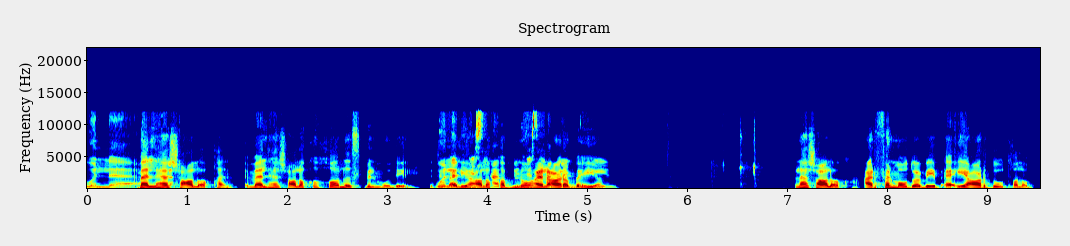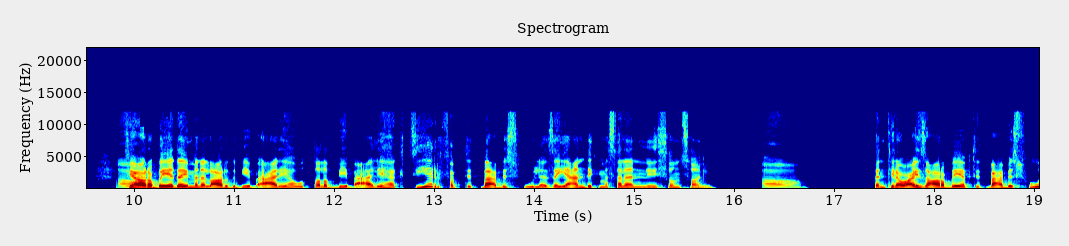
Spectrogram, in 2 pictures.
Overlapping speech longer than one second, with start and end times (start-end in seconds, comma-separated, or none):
3.5-5.2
